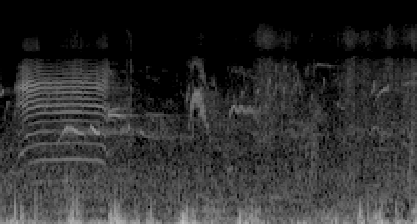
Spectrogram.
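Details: Zwartbles ewes and lambs in a sunny field in County Kilkenny, Ireland, on a regenerative farm with a cool breeze; one harmonic bleat early on, then wind rumble and soft handling noises.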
